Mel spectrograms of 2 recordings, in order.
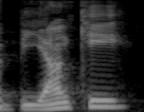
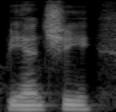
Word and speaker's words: Bianchi: It's Julia Bianchi, not Bianchi.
